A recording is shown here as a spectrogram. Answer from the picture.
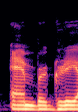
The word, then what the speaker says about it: ambergris: Apparently, a serving of eggs and ambergris, I'm going to go with the French pronunciation, was reportedly King Charles II of England's favorite dish.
